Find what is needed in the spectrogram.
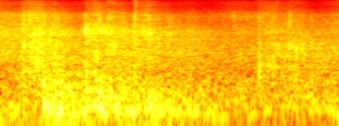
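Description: Ice hockey play in an echoing rink: a thud followed by a few sharp knocks of puck, sticks or boards, over the arena's steady background noise.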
